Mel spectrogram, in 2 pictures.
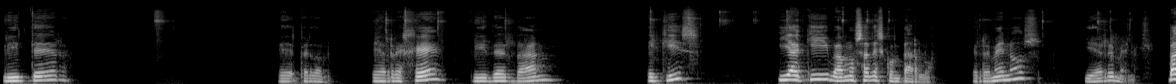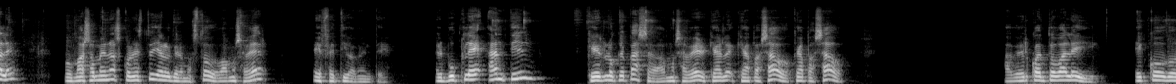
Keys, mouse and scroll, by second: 0.0 typing, 1.5 typing, 3.5-13.7 typing, 6.9 Escape, 14.1 Return, 16.7-18.5 typing, 17.6 super+l, 21.5 typing, 22.6-23.5 typing.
